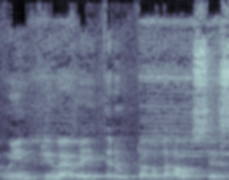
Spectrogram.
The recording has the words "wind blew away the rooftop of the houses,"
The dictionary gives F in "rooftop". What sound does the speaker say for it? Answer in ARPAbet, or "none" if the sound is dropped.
P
